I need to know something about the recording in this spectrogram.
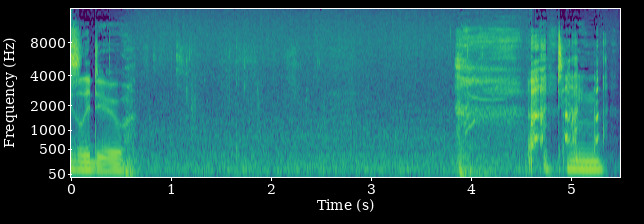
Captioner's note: laughing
